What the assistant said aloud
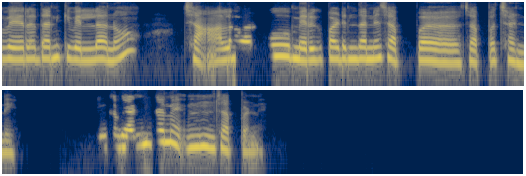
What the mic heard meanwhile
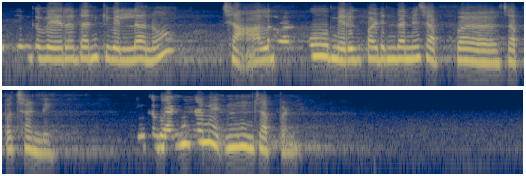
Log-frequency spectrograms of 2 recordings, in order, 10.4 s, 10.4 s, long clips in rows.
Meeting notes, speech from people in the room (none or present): none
